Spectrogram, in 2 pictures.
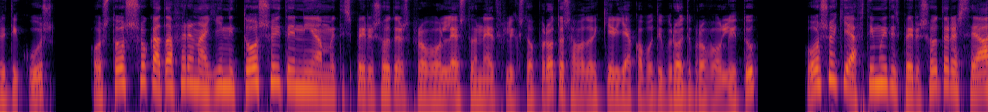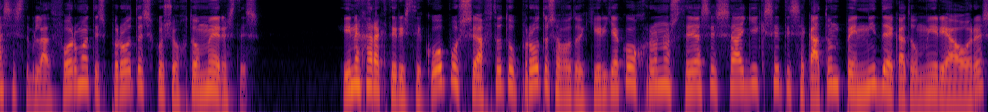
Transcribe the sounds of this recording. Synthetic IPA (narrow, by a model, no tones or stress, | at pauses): ɾit̪ikus | o̞st̪o̞so̞kɐt̪ɐfe̞ɾe̞nɐʝinit̪o̞so̞it̪e̞niɐme̞t̪i̥spe̞ɾiso̞t̪e̞ɾe̞spɾo̞vo̞le̞st̪o̞ne̞t̪flikst̪o̞pɾo̞t̪o̞sɐvɐt̪o̞ciɾʝɐko̞ɐpo̞t̪ibɾo̞t̪ipɾo̞vo̞lit̪u | o̞so̞ceɐft̪ime̞t̪ispe̞ɾiso̞t̪e̞ɾe̞sθe̞ɐsist̪iblɐt̪fo̞ɾmɐt̪ispɾo̞t̪e̞si̥ko̞sio̞xt̪o̞me̞ɾe̞st̪is | ine̞xɐɾɐkt̪iɾist̪iko̞po̞seɐft̪o̞t̪o̞pɾo̞t̪o̞sɐvɐt̪o̞ciɾʝɐko̞ːxɾo̞no̞sθe̞ɐsisɐɲɟikse̞t̪ise̞kɐt̪o̞npe̞nind̪ɐe̞kɐt̪o̞miɾiɐo̞ɾes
